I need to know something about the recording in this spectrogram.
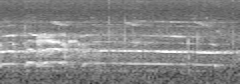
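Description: A rooster crowing: one long, held call that falls away near the end.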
